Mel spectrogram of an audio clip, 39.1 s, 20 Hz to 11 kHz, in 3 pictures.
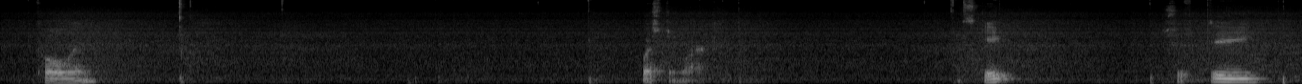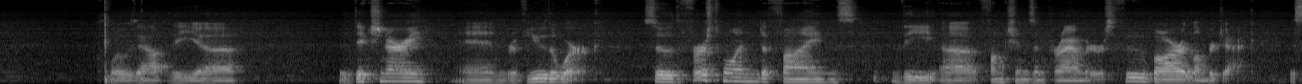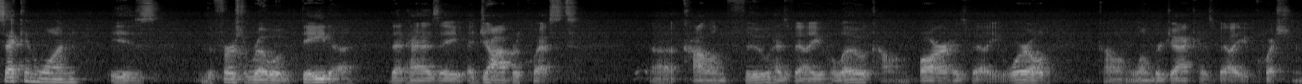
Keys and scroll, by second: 0.1 shift+Right, 0.3 shift+;, 1.8 Escape, 4.0 i, 4.5 shift+;, 6.5 shift+', 7.4 shift+', 8.3 ', 9.5 Escape, 10.9 Right, 11.5 shift+d, 12.1 shift+a, 14.0 shift+].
